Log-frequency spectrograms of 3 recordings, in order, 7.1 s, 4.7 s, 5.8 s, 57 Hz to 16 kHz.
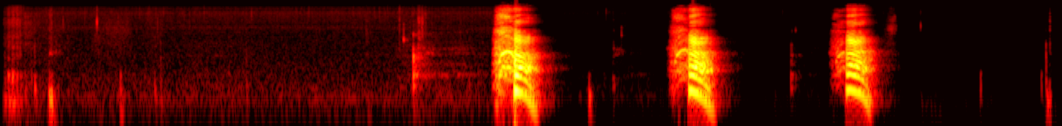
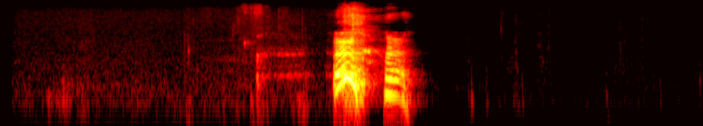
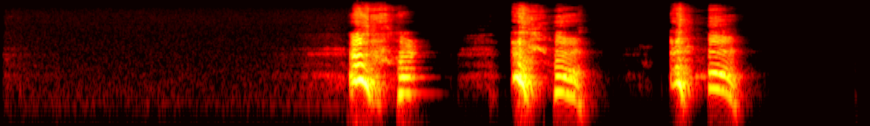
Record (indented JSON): {
  "exhalation_length": "7.1 s",
  "exhalation_amplitude": 32718,
  "exhalation_signal_mean_std_ratio": 0.21,
  "cough_length": "4.7 s",
  "cough_amplitude": 29526,
  "cough_signal_mean_std_ratio": 0.19,
  "three_cough_length": "5.8 s",
  "three_cough_amplitude": 27474,
  "three_cough_signal_mean_std_ratio": 0.28,
  "survey_phase": "beta (2021-08-13 to 2022-03-07)",
  "age": "65+",
  "gender": "Male",
  "wearing_mask": "No",
  "symptom_runny_or_blocked_nose": true,
  "smoker_status": "Never smoked",
  "respiratory_condition_asthma": false,
  "respiratory_condition_other": false,
  "recruitment_source": "REACT",
  "submission_delay": "1 day",
  "covid_test_result": "Negative",
  "covid_test_method": "RT-qPCR",
  "covid_ct_value": 42.0,
  "covid_ct_gene": "N gene"
}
